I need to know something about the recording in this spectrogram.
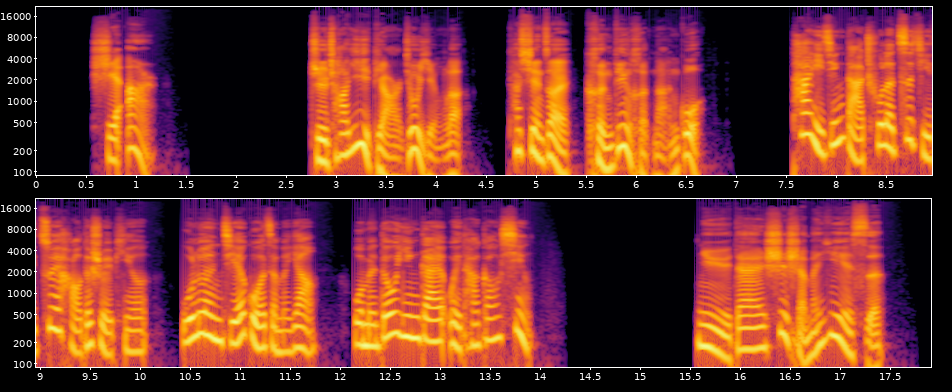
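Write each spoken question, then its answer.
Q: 女的是什么意思?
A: 应该为他高兴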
